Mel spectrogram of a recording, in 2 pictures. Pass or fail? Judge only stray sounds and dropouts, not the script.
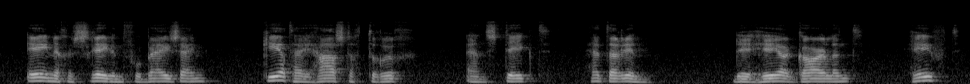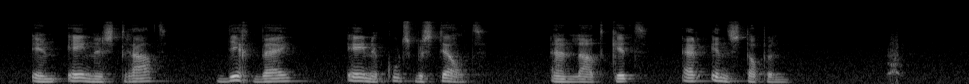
fail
